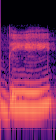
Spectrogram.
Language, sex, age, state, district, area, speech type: Punjabi, female, 18-30, Punjab, Fazilka, rural, read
